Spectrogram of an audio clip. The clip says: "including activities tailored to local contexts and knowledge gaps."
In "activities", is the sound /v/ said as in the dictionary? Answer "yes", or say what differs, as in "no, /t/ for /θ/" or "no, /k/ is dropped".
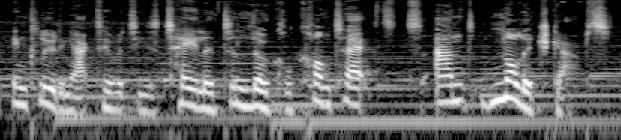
yes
